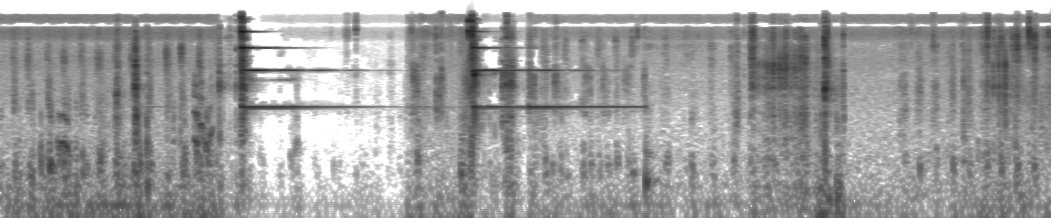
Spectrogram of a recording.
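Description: Service bell struck twice, about two seconds apart, each ding ringing on and fading, the second ringing longer; a guinea pig presses it to ask for food. Soft rustling and light clicks of the animal moving on its bedding sound around the rings.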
